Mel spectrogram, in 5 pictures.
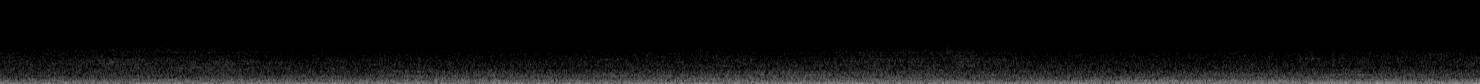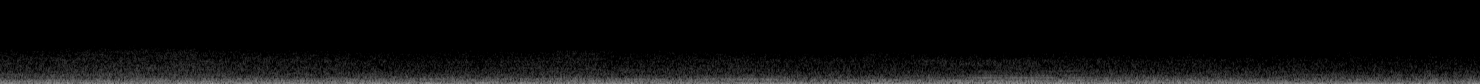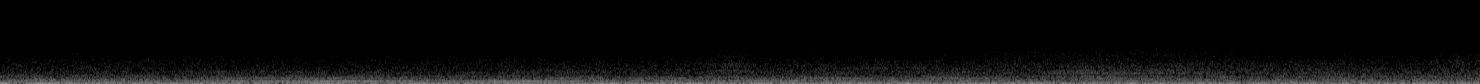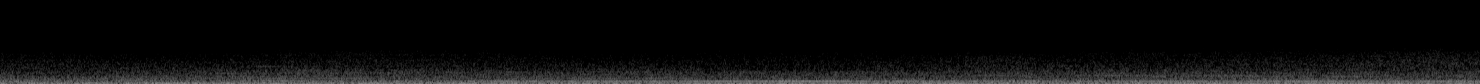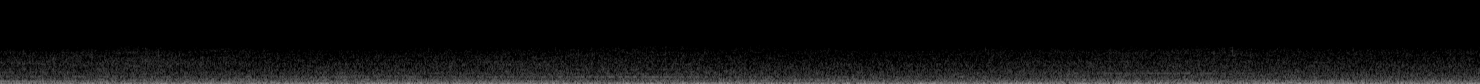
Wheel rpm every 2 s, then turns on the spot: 0, 0, 0, 0, 0, 0, 0, 0, 0, 0, 0, 0, 0, 0, 0, 0, 0, 0, 0, 0, 0, 0, 0, 0, 0, 0, 0, 0, 0, 0, 0, 0, 0, 0, 0, 0, 0.
none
